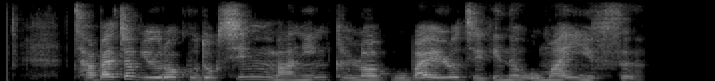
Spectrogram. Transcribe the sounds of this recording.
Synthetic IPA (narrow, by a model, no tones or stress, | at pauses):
t͡ɕabaɭt͡ɕ͈ʌɡjuɾokodok̚ɕ͈ʰimːaɲinkʰɯɭːʌb̚mobaiɭːot͡ɕeɡinɯnʔomaiɲjus͈ɯ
